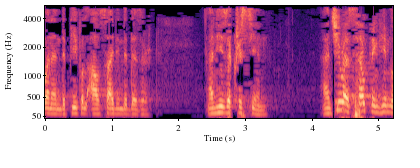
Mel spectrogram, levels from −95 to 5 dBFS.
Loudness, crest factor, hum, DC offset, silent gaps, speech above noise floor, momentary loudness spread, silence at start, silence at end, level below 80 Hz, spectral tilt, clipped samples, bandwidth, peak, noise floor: -12 LUFS; 14 dB; none; under 0.1%; none; 39 dB; 15 LU; 0 s; 0 s; -36 dBFS; -5.5 dB/octave; 0.3%; 5.4 kHz; 0 dBFS; -51 dBFS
